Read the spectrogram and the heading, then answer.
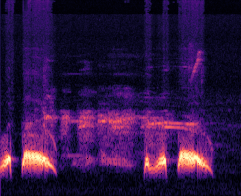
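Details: Spotted dove coo used to stimulate decoy birds during training: a brief clipped note and a long, low, descending coo, soft higher twittering in the gap, then a doubled note and a second falling purr.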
